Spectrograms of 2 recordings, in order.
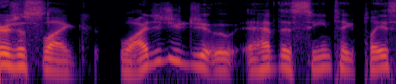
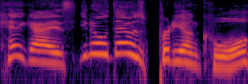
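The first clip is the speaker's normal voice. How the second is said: put-on, high-pitched, yelling telling-off tone; 6 semitones higher, 3 dB louder than usual. Retelling a story, the speaker acts out a woman yelling at a man, imitating someone yelling. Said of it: "she starts yelling at him".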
